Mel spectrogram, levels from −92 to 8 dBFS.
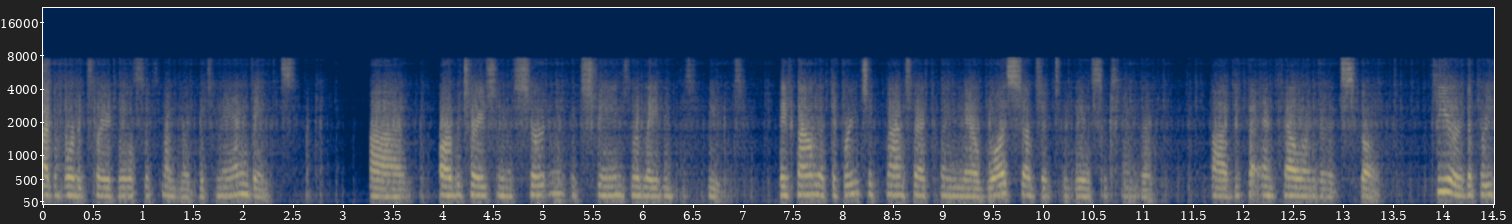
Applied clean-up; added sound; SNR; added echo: neural mask model RNNoise.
